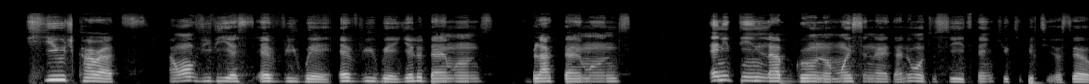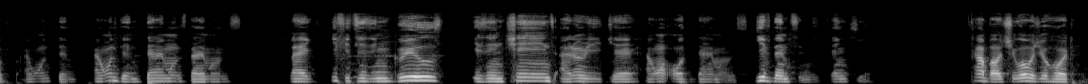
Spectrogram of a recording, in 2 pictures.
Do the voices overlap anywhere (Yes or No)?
No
